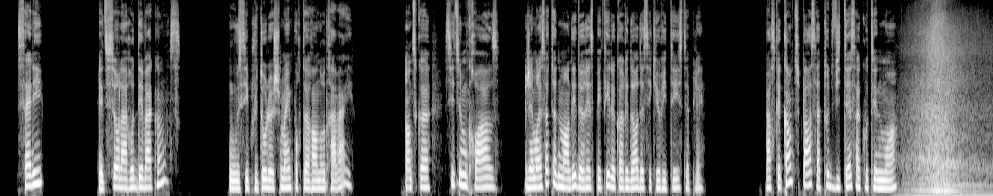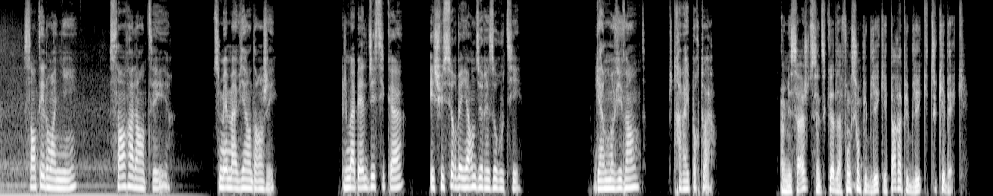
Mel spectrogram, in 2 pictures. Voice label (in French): femme mixradio; reprise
